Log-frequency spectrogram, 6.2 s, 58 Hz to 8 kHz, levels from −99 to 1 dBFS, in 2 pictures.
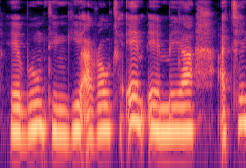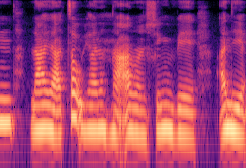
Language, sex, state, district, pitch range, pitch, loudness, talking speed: Mizo, female, Mizoram, Aizawl, 165-180 Hz, 180 Hz, -17 LUFS, 235 wpm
